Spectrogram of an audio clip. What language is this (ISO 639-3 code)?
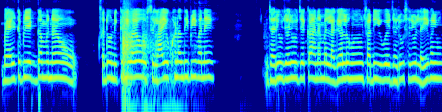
snd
